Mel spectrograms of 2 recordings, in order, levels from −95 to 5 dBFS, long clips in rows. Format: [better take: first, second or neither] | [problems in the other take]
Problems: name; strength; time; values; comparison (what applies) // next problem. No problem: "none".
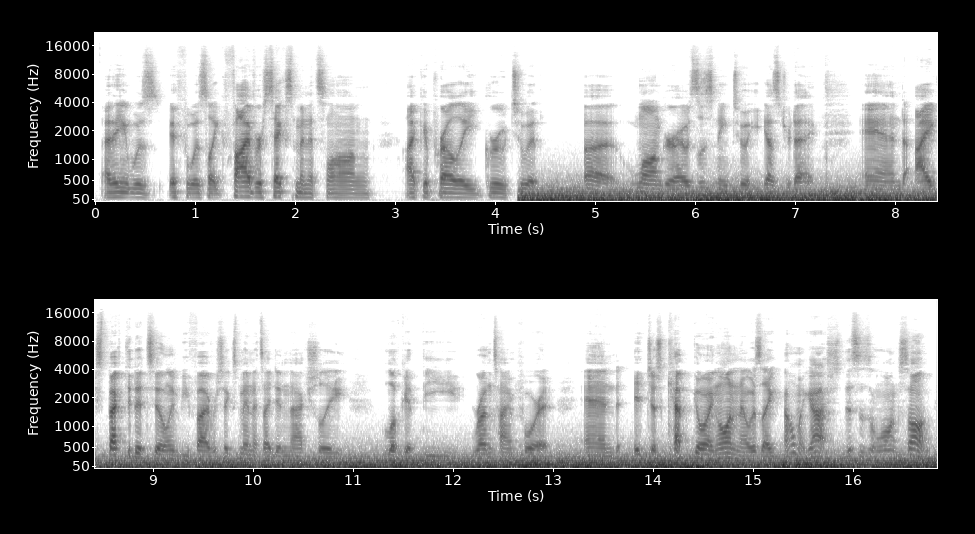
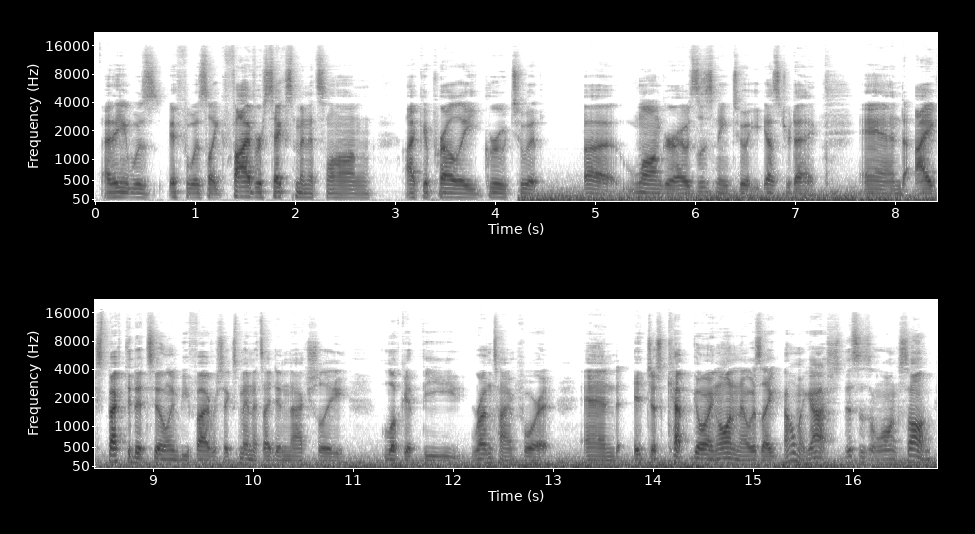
second | low rumble; loud; from 4 s on; 7 dB below the speech; faint in the second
